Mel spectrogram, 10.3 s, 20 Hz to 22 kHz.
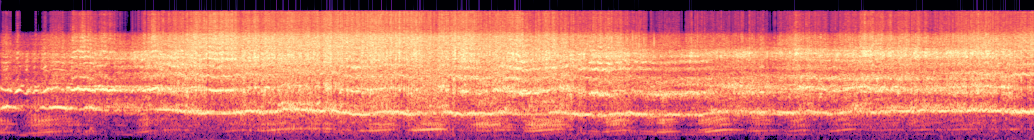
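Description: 2001 Ford Mustang GT's V8 revving as the car slides in circles, its rear tyres squealing in a loud, steady screech. The engine note rises and falls over and over beneath the squeal.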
